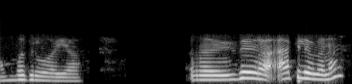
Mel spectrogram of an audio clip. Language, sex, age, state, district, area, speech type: Tamil, female, 30-45, Tamil Nadu, Nagapattinam, rural, conversation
